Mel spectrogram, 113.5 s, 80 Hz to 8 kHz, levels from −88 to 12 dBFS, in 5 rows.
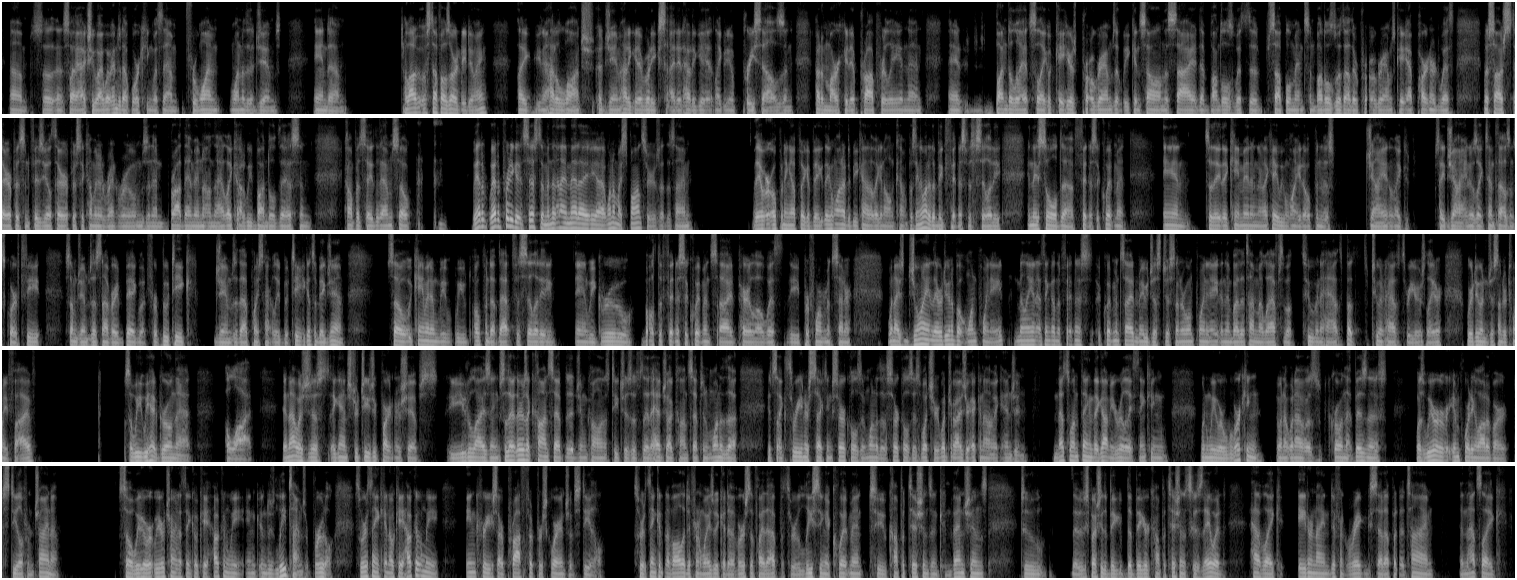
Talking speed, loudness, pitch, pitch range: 235 wpm, -28 LUFS, 100 Hz, 95-110 Hz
